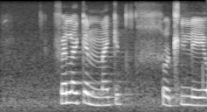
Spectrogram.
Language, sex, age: Northern Sotho, female, 19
